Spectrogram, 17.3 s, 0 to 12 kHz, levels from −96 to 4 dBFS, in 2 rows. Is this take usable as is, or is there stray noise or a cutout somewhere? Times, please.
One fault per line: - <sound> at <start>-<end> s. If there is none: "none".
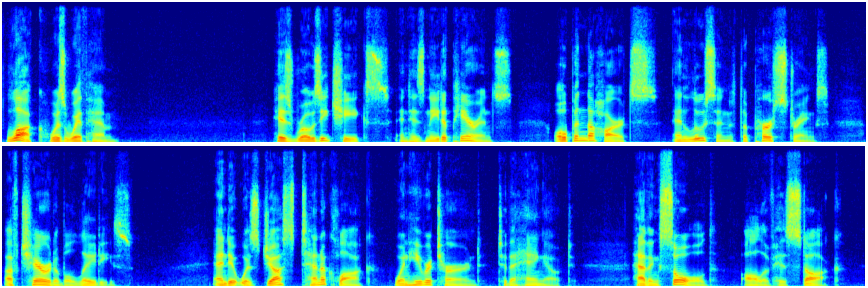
none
